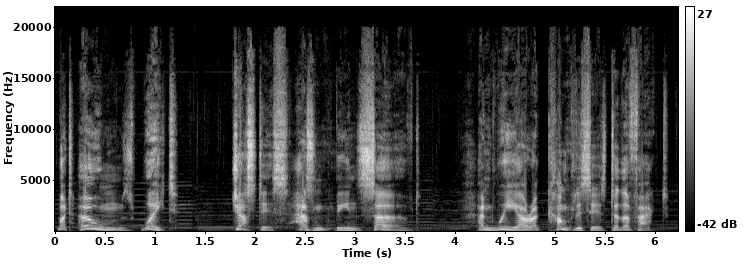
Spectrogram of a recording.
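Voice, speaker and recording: A principled British doctor, the loyal companion in a detective adventure game. His fairly high male voice swings expressively, earnest and proper, with every moral point emphatically made. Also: wildly swooping pitch, slow, pushed and bright, faint music behind, full character voice. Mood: indignant, appalled. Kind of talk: dramatic video game acting.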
